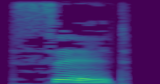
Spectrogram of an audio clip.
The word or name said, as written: cyd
